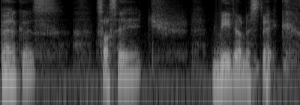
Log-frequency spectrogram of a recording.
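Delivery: subdued street-vendor cry. Comparing street vendors' usual shouts, the speaker imitates their subdued hawker calls. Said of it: "They're very subdued".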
